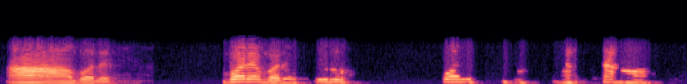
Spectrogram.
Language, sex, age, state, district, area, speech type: Goan Konkani, female, 45-60, Goa, Ponda, rural, conversation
